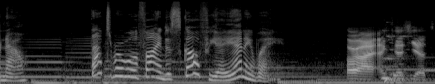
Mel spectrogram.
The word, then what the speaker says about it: Escoffier: Oh, not Escoffier, Escoffier. Oh, okay, that makes sense. I wasn't saying the C. Wasn't pronouncing the C.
